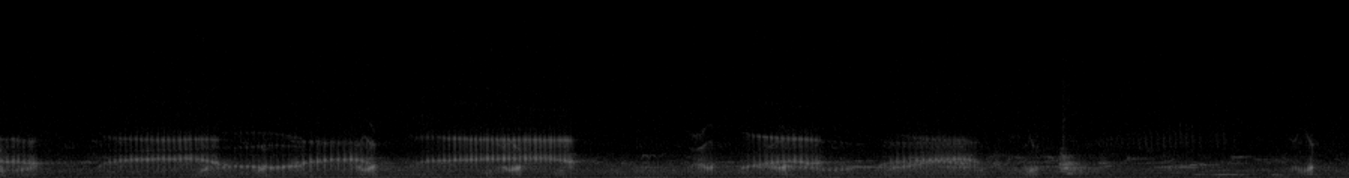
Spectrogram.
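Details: Frogs croaking in rhythmic buzzy bursts lasting one to three seconds, with pauses between them, tapering into scattered short croaks and clicks toward the end.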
